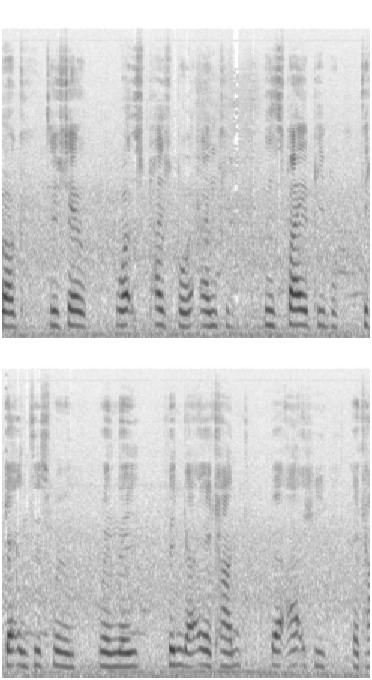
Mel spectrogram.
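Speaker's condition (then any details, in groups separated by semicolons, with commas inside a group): Cerebral palsy; wheelchair, cannot move legs or lift head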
